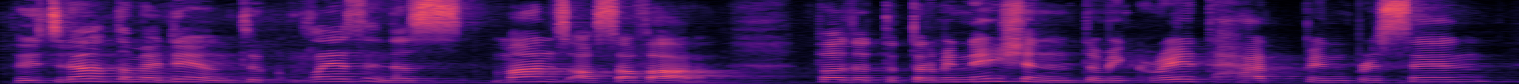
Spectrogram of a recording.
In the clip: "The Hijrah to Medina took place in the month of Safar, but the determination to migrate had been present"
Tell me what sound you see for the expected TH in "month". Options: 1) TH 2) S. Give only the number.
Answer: 2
